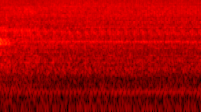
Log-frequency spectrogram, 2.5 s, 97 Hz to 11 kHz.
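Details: 2012 Nissan Altima 2.5 L S, engine shaking at idle: uneven, lumpy low thump that keeps skipping a beat; one cylinder misfiring.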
